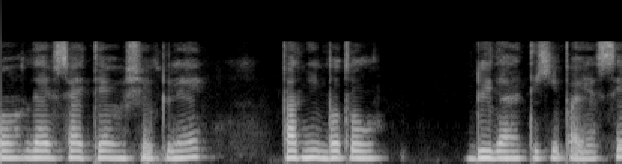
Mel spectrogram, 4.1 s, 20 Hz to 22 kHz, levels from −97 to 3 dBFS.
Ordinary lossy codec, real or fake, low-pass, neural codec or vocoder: none; fake; none; codec, 16 kHz, 4 kbps, FreqCodec, smaller model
